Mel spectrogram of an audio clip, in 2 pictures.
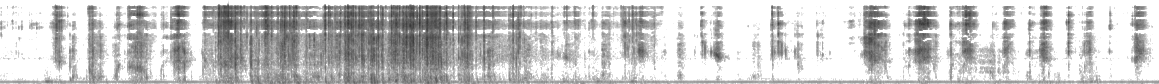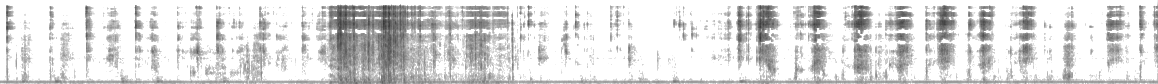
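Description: A person crunching and chewing Funyuns Flamin' Hot onion-flavored rings close to the microphone: crisp crunches throughout, with two louder, denser stretches, one from about three to six seconds in and one around nineteen seconds in.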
